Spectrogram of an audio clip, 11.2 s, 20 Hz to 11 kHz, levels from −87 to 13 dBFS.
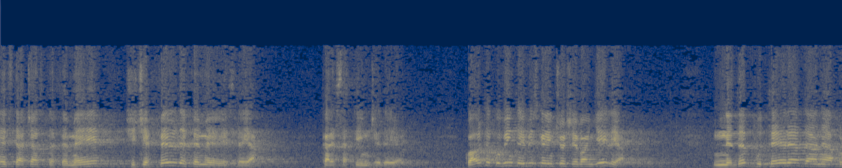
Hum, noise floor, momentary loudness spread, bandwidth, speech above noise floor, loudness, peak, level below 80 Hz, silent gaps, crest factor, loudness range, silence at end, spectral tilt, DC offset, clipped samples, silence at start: none; -43 dBFS; 13 LU; 8.4 kHz; 24 dB; -19 LUFS; 0 dBFS; -58 dBFS; none; 20 dB; 4 LU; 0 s; -3 dB/octave; under 0.1%; under 0.1%; 0 s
